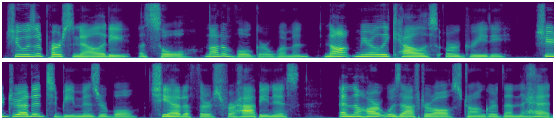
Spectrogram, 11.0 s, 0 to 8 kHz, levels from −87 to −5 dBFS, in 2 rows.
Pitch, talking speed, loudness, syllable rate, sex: 215 Hz, 185 wpm, -18 LUFS, 5.4 syllables/s, female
